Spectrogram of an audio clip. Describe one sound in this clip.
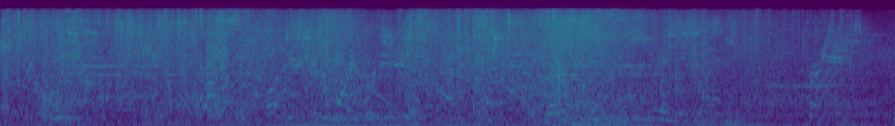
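Magic blasts and sword hits crackle and thump in a fast fight.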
